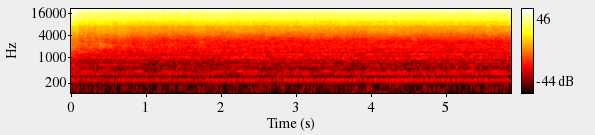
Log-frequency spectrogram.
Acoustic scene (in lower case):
restroom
